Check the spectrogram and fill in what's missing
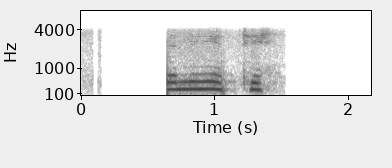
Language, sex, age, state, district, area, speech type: Hindi, female, 45-60, Bihar, Begusarai, urban, conversation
